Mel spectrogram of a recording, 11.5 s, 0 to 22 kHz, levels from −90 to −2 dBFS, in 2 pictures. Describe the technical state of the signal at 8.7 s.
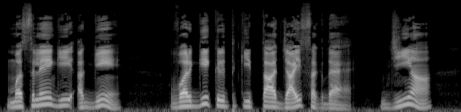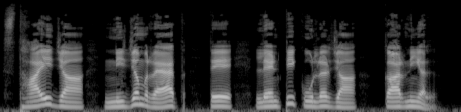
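At 8.7 s the speech signal is intact, with no audible dropout, distortion, clipping or other technical fault at that moment.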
